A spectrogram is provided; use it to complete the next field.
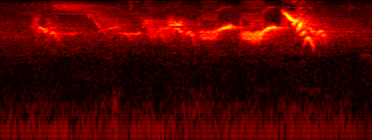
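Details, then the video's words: Rusty-collared seedeater singing near the recorder while challenging wild rivals: a short burst of quick, rising and falling twittered notes, ending in sharp high slurs. "MEU COLEIRO CHAMANDO PRA BRIGA"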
